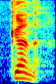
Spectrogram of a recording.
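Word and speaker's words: gonna: take the tube now very often when you hear this form you hear a pronunciation like Gunna so they're going to take the tube and that's when we completely contract they are going to and it becomes Gunner and often you see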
